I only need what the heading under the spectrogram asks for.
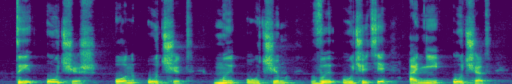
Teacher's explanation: The stress falls on the stem.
